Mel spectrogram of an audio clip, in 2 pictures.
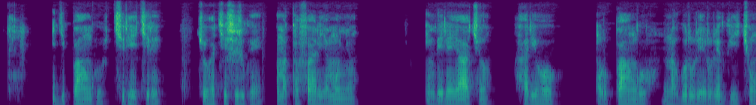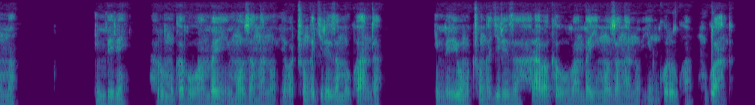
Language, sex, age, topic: Kinyarwanda, male, 18-24, government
